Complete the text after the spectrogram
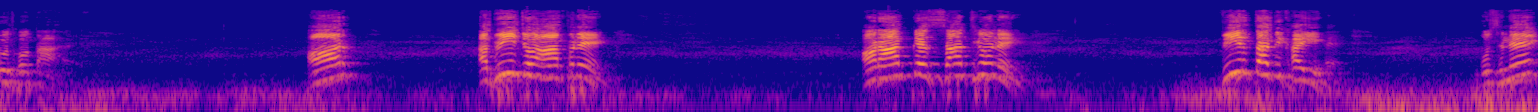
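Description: An elderly man speaks forcefully through a microphone, in short bursts with pauses.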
